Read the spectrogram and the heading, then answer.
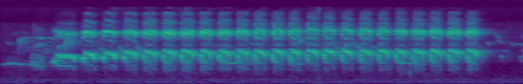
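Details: Caged white-crested laughingthrush, said to sing and dance all day after a gecko meal, delivers a rapid laughing chatter of about twenty evenly spaced harsh notes, roughly three per second, after a short rising whistle.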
